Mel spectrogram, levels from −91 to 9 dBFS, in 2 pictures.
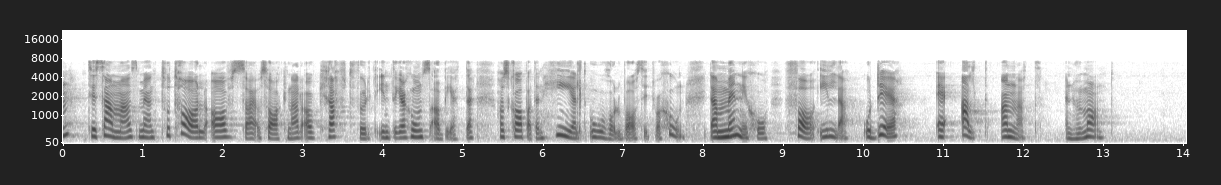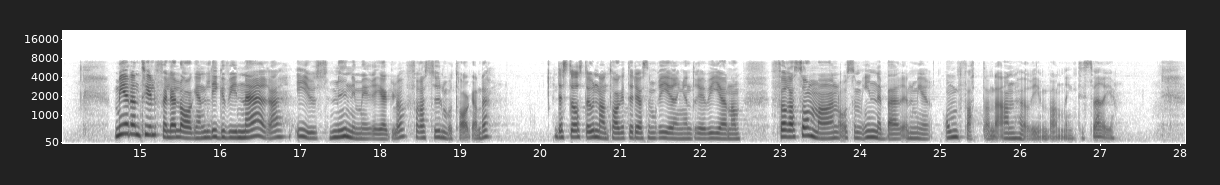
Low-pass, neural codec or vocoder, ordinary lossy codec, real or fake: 7.2 kHz; none; none; real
